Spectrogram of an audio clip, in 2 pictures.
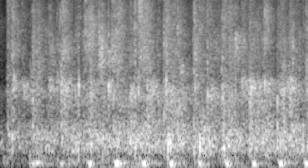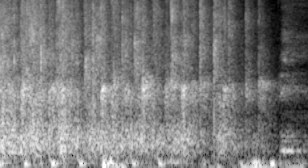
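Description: A roomful of people applauding; the clapping starts sharply and dies away near the end.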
